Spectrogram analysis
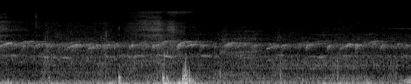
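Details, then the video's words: Many coquíes calling at night in the El Yunque rainforest, a dense chorus of short, repeated chirping notes running steadily throughout, with low thumps and handling bumps underneath. "aquí, escuchen eso. Esto va a ser un deleite estar en este monte esta noche aquí con todos esos coquíes, como estar en casa."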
